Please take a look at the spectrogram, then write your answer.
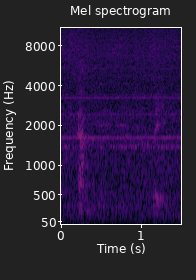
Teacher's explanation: a P sound, like in happy, really is just a momentary silence, because during the hold, you can hear nothing. Happy. So you can see that logically, you must identify it when you hear it by listening to the approach and listening to the release.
